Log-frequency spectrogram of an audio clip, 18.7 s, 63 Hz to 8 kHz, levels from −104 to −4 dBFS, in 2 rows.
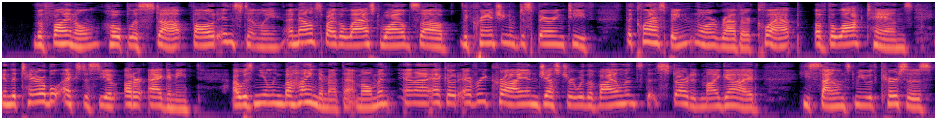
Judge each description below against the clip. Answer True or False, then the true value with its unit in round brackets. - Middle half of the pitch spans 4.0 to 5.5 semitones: False (3.5 semitones)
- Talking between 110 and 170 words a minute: False (190 wpm)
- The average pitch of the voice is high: True (205 Hz)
